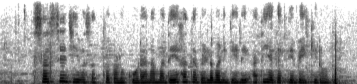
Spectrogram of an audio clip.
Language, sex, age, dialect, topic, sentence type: Kannada, female, 18-24, Coastal/Dakshin, agriculture, statement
